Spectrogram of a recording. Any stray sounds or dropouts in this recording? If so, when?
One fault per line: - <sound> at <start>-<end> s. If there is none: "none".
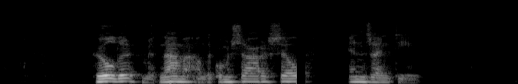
- dropout at 3.0-3.1 s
